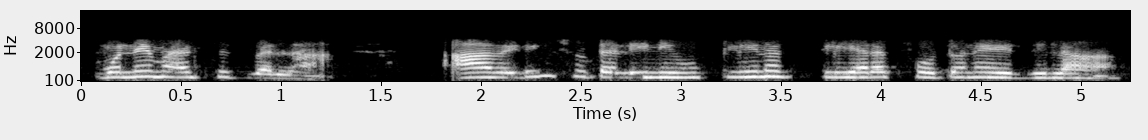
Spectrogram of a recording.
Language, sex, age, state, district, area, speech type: Kannada, female, 18-30, Karnataka, Bangalore Urban, urban, conversation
